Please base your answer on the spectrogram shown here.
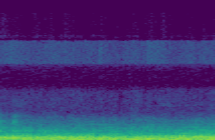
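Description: An airplane flies overhead, producing a continuous low rumbling drone that stays loud and even throughout.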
